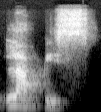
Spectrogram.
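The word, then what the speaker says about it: lápiz: i'm not sure anyway the set that will not have the z z z z that buzz sound to it it'll sound like an s okay it'll sound like an s in most situations okay uh so you get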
